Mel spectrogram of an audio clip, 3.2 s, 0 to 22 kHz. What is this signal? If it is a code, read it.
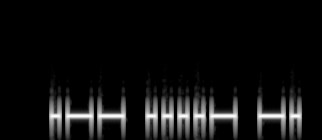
Morse code, heard as a keyed tone, about 15 wpm, 700 Hz. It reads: W4N
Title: USA Call Signs - 8x Character Spacing - 15wpm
